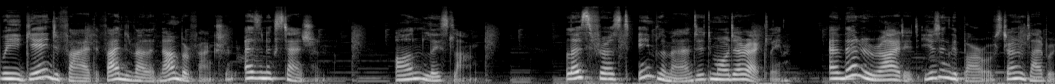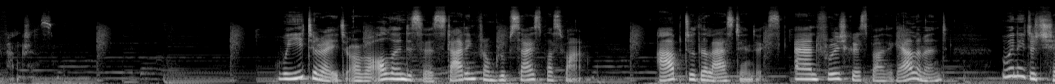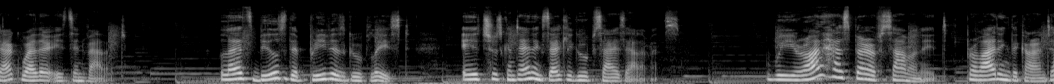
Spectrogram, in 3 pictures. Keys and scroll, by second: 15.3 Return.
